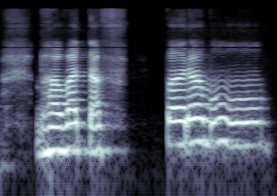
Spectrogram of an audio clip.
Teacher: जैसे मुंह से फूंक मारते हैं ना वैसे फ जैसा प्रच्छवास हुआ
